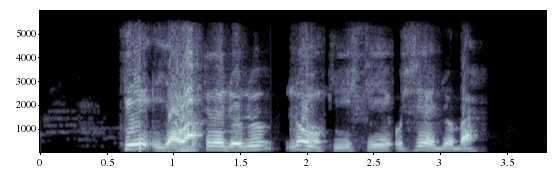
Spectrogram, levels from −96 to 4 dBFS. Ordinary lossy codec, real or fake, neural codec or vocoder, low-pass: AAC, 32 kbps; real; none; 5.4 kHz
